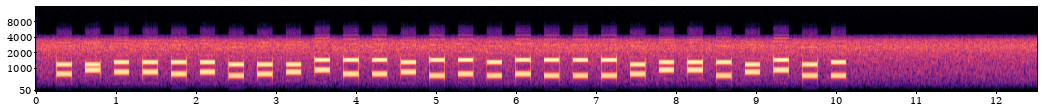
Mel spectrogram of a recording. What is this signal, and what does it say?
DTMF, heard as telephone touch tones, dialled by machine, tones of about 190 ms. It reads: 4*8858147#668362633340027#12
